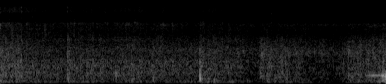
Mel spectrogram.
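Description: Heavy rain falling in Hemayetpur, a constant faint hiss of downpour with scattered louder drips and taps on nearby surfaces, heard from a short distance without voices.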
